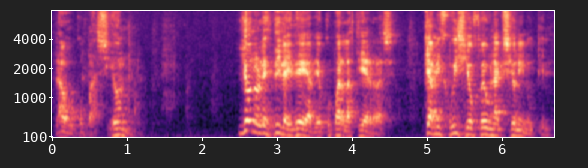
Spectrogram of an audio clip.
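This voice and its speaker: A male actor as a country priest in a radio play, earnest and defiant. His mid-pitched voice is solemn yet moves widely as he defends himself. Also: very animated, normal speed, lightly acted. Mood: earnest defensive. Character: earnest, defiant rural priest standing accused. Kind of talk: radio drama acting.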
